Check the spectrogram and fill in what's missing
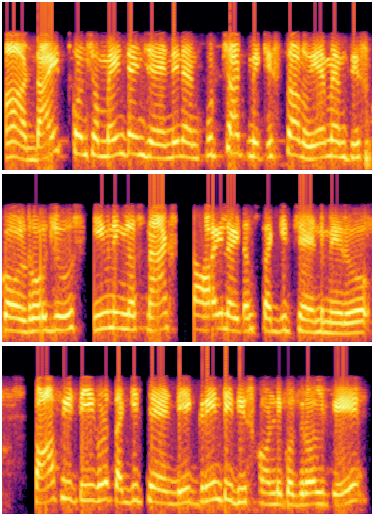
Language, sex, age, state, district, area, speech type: Telugu, female, 60+, Andhra Pradesh, Chittoor, urban, conversation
